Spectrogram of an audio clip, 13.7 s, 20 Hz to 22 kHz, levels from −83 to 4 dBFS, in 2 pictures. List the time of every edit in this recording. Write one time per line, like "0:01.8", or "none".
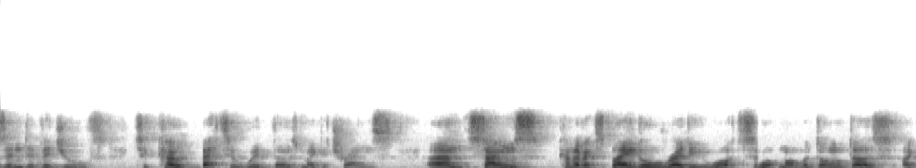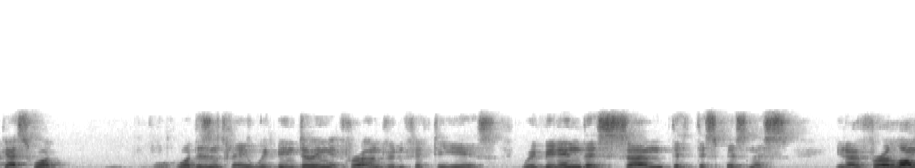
0:00.9
0:03.1
0:05.6
0:08.5
0:10.7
